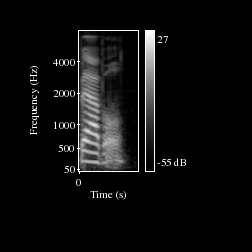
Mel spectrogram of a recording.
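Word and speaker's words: בבל: so let's get started Babylon is three Hebrew letters Beit Beit Lahm ed and is pronounced Babel in the ancient pictograph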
